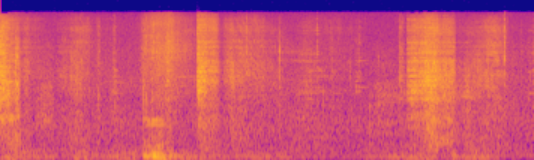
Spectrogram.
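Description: Small hand spade digging in dry sandy soil to open a pocket gopher tunnel: the blade scrapes through the dirt, with a sharp thump about a second in and a longer scrape of soil near the end.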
